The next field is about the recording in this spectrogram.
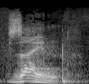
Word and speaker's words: sein: Вот, например, сочетание этих гласных – и ЭИ. Читается по-немецки как «ай». Например, «зайн».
